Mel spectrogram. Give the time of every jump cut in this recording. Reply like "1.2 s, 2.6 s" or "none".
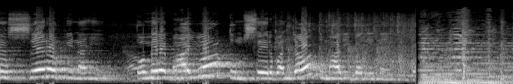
4.1 s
